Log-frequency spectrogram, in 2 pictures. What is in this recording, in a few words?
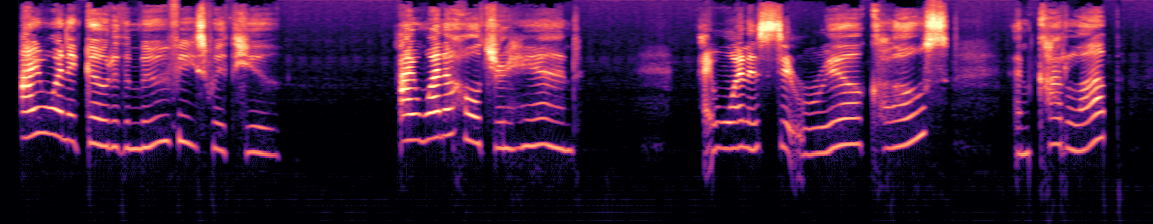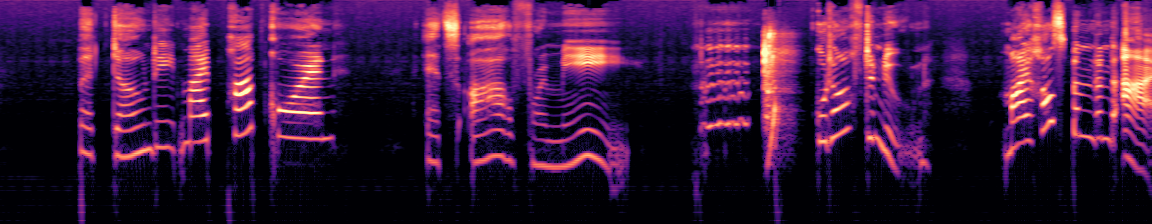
character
